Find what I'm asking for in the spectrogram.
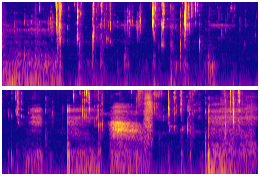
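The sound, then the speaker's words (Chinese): Someone is chewing barbecue with soft, irregular crunching and squishing bites, quiet and repeated many times with short pauses between. “有一阵子没有吃烧烤了”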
